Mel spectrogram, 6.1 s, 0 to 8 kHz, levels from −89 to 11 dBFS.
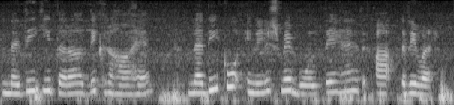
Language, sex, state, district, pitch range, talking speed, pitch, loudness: Hindi, female, Madhya Pradesh, Umaria, 230-290 Hz, 150 wpm, 245 Hz, -15 LUFS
